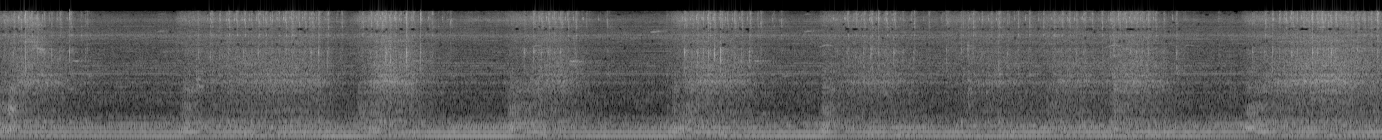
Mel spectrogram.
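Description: Industrial straight-stitch sewing machine topstitching along a ruffle seam on cotton fabric, stitching in several short runs with brief pauses, over the steady hum of its electric motor.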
